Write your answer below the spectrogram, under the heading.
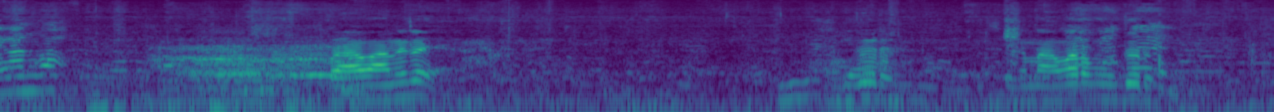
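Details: A long, steady moo from bony, underfed cattle opens the recording, followed by shorter calls interleaved with human speech.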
